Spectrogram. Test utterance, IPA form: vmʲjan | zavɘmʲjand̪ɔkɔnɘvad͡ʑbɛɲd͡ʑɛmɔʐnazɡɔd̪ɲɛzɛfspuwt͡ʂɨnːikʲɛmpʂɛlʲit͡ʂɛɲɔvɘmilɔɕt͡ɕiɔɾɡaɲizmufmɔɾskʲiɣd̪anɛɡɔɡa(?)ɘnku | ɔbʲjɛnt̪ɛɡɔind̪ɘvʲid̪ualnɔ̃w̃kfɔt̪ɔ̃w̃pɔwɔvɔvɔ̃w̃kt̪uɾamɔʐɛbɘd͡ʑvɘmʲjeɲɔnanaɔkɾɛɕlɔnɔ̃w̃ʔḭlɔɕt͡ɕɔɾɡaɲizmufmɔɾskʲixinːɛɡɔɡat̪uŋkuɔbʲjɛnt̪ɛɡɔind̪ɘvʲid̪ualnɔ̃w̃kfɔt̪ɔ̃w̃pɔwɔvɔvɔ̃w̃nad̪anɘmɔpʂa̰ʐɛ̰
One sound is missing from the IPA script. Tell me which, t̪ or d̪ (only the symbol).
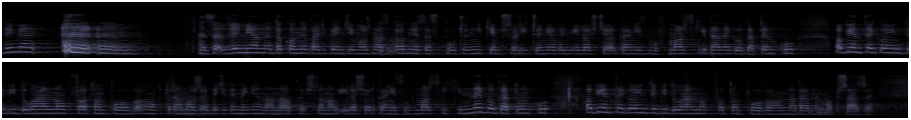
t̪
